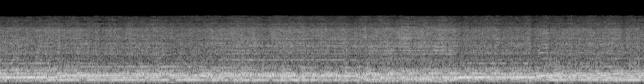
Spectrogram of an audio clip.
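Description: A band playing live and loud, electric guitars holding long chords that change every second or two over a dense, continuous wall of sound.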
